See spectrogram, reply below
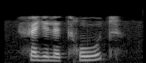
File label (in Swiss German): "vejelettrot", Bas Rhin; vin; rose violet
